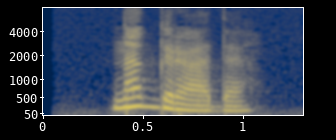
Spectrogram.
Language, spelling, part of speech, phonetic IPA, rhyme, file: Russian, награда, noun, [nɐˈɡradə], -adə, Ru-награда.ogg
- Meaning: 1. reward (something of value given in return for an act) 2. award 3. decoration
